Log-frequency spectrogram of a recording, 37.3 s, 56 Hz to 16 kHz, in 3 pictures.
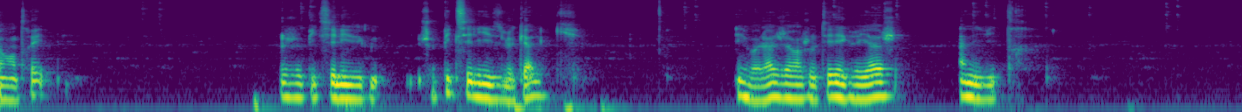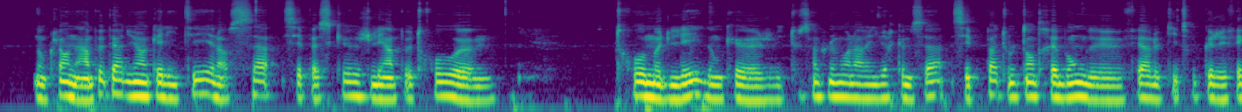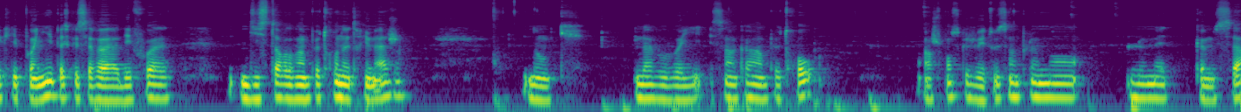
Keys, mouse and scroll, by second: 1.4-2.6 right drag, 3.0 click, 3.4 z, 6.8-12.7 drag, 15.7 ctrl+alt+z, 19.5 alt+shift+click, 23.2 ctrl+click, 31.5 ctrl+alt+z, 34.0 alt+shift+click, 36.0-37.2 drag.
